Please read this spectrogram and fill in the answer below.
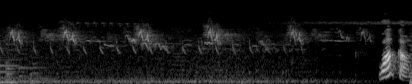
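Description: Small birds chirping, a short falling chirp repeated every second or less, over music fading out in the first moments. Near the end, a brief, loud rising whistle glide.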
